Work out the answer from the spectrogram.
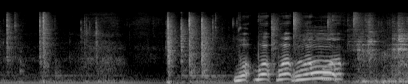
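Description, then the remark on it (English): A quick flurry of sharp, hard clicks and rattles as a player's dice, dropped during a tabletop role-playing game, clatter across a hard floor, followed by someone speaking with a rising, drawn-out voice. “Oh, which of your dice did you lose on the ground?”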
